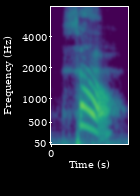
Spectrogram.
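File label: "sao", Mandarin Chinese, fourth tone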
